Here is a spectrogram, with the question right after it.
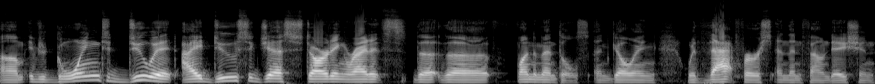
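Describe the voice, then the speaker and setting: A man talks at a fairly slow pace against a quiet background, in a normal speaking voice at medium pitch. His loudness swings widely, and his pitch varies in an ordinary way. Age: 30s. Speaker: martial arts school owner and podcast host. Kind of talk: solo podcast monologue. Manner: casual with many filler words.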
